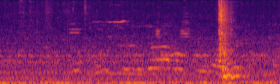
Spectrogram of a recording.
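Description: Steady low background rumble with faint distant voices, and one short rasping noise about a second and a half in.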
